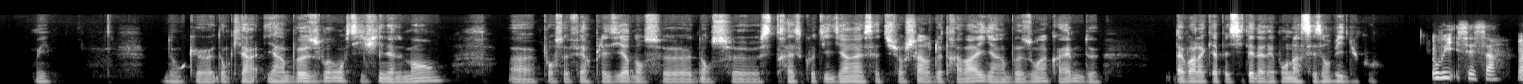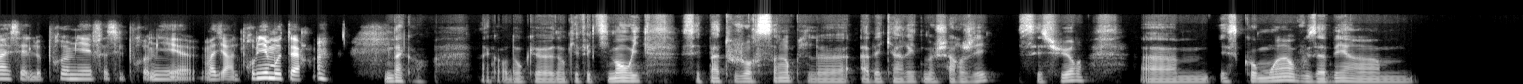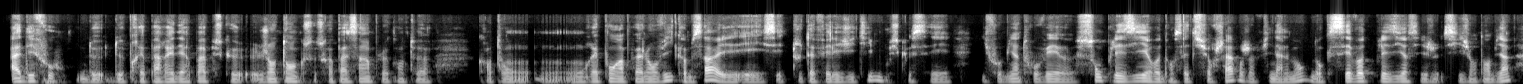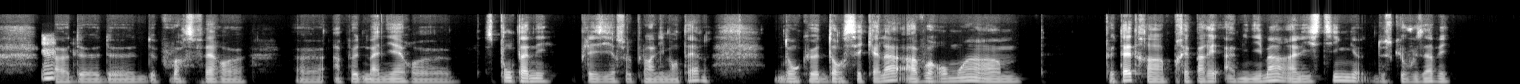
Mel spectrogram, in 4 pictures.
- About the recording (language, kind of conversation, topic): French, advice, Comment planifier mes repas quand ma semaine est surchargée ?
- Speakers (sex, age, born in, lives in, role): female, 35-39, France, France, user; male, 40-44, France, France, advisor
- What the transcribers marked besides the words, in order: chuckle; other background noise; tapping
